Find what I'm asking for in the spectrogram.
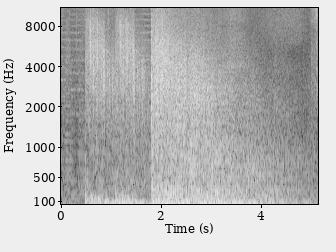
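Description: Ordnance fired in the space game Sunrider detonates in a loud, booming explosion: a sudden onset, a second heavier surge, then a long sustained rumble that slowly fades, with no voices.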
